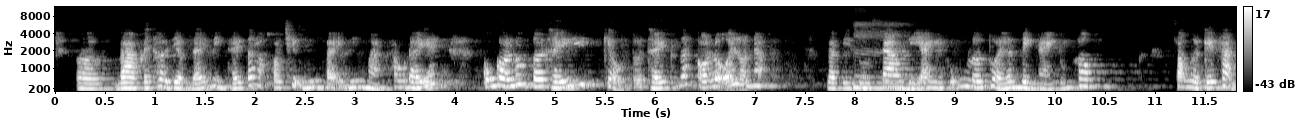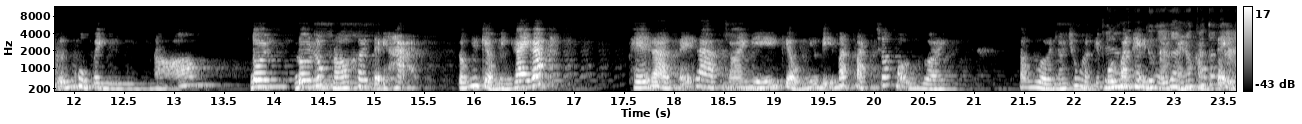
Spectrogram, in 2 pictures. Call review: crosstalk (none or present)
present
